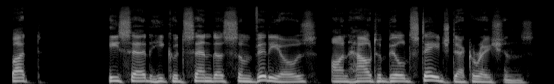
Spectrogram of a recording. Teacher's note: The voice goes up slightly on but signaling hope. The rhythm becomes faster and lighter as he offers the alternative solution. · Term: pivot rhythm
